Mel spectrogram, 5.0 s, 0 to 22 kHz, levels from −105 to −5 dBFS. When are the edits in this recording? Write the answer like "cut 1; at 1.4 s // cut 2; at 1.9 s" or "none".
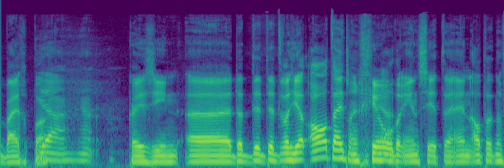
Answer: cut 1; at 3.5 s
